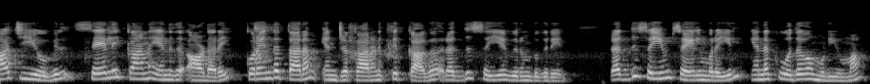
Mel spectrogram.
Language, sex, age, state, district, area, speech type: Tamil, female, 30-45, Tamil Nadu, Ranipet, rural, read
